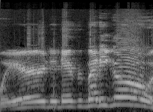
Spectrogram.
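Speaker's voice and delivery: put-on high, small, childlike little kid voice. Describing their character's reaction to the others; little kid's voice. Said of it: "it comes out in a little kid's voice".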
